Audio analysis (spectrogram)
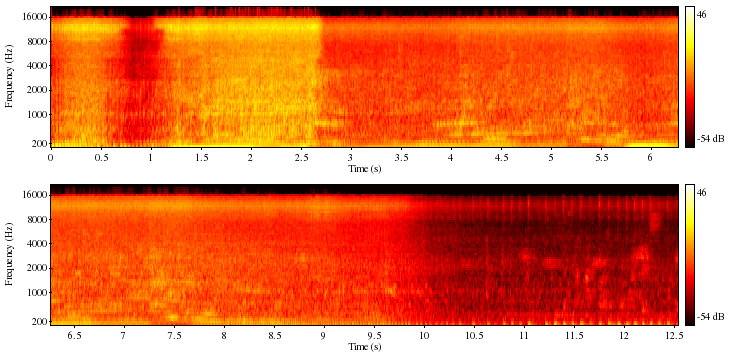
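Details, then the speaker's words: First-generation Yamaha Mio scooter after repair, CVT shaft cleaned and lubricated, reassembled: engine revs up and down smoothly through the belt drive with no rattles or scraping; normal CVT operation. "Suaranya wis normal, masalahnya cuma di as tadi top ya."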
